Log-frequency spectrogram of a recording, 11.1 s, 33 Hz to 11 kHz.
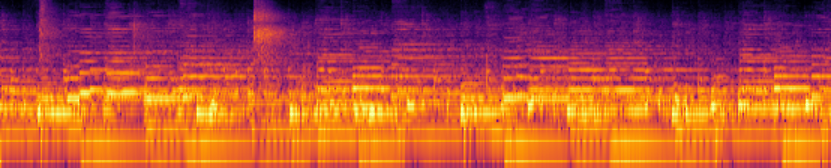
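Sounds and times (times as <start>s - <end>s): plucked string melody: 0.0s - 11.0s
stepping bass line: 0.0s - 11.0s
noisy percussion stroke: 0.4s - 8.0s.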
